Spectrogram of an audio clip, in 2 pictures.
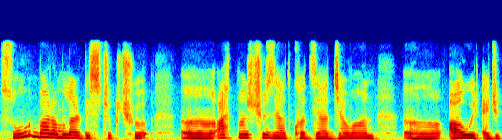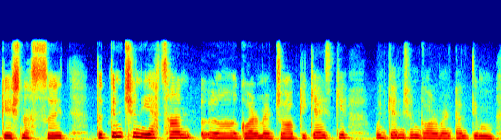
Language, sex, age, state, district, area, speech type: Kashmiri, female, 30-45, Jammu and Kashmir, Baramulla, rural, spontaneous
